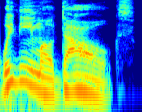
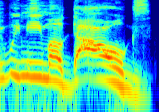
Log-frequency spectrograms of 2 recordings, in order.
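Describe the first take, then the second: First: Said in the usual way. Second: Higher, louder, slow chant of dogs; rally the crowd with the slogan; hyped shout. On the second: Acted.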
